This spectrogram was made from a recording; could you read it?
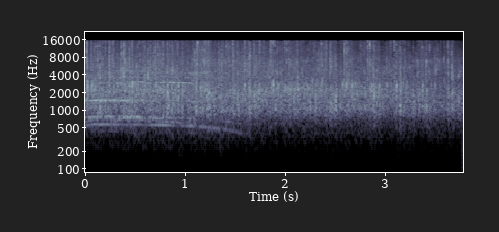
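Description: An audience breaks into steady applause, a dense wash of many hands clapping at a fairly even loudness throughout, with a brief faint tonal hum fading away in the first second or so.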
